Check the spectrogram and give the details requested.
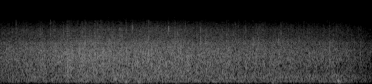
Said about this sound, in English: The decree had passed. It deserved an applause.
